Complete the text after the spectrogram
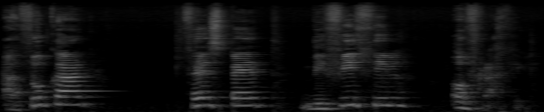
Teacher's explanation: la sílaba tónica se encuentra en la penúltima sílaba de la palabra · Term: palabras llanas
